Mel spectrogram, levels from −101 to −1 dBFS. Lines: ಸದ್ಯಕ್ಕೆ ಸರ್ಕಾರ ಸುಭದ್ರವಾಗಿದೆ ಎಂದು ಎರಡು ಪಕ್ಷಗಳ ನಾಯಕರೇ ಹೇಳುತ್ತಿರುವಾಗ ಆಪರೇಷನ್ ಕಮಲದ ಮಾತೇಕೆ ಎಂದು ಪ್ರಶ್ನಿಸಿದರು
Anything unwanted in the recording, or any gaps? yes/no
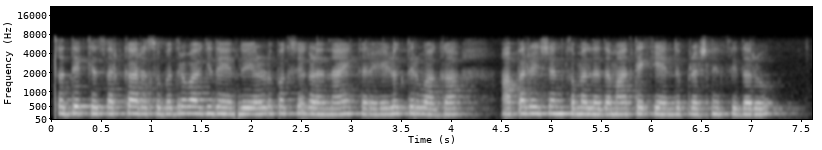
yes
